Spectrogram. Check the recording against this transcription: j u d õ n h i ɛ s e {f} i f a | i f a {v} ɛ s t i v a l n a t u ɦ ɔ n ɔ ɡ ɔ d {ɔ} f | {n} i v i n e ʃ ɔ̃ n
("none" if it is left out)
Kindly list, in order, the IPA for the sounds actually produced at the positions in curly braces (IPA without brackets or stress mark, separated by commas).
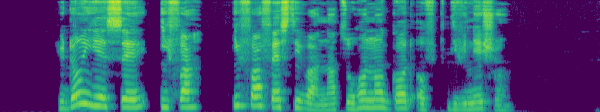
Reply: none, f, ɔ, d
